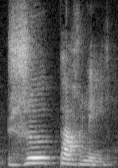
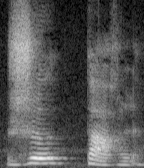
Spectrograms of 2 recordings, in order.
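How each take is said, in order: First: The final E is pronounced as a vowel. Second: The final E is silent. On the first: The speaker calls it wrong. "you cannot say je parlais. This is incorrect" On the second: The speaker calls it right. "The E at the end of these words is silent"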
